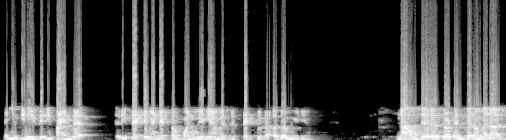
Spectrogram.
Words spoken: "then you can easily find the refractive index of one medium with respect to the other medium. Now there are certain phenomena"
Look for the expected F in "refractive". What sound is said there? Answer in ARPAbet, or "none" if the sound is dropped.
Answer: P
